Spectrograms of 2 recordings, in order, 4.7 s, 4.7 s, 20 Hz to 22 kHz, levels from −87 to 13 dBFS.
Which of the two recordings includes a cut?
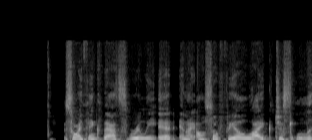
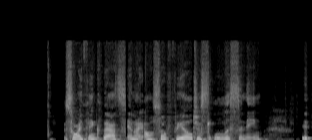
second; 2 cuts; at 1.9 s, 2.9 s

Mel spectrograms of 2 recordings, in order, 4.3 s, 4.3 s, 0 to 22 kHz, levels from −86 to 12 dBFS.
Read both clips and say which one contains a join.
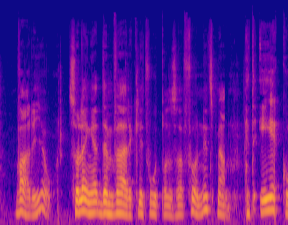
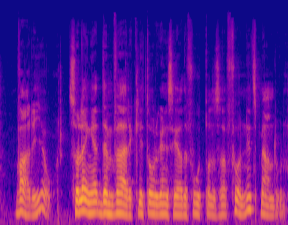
first; 2 cuts; at 2.2 s, 3.4 s

